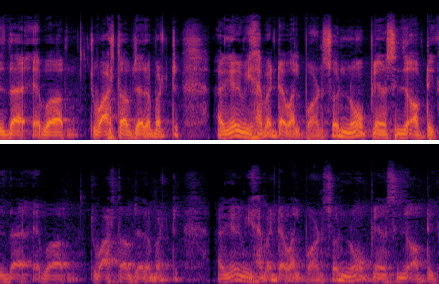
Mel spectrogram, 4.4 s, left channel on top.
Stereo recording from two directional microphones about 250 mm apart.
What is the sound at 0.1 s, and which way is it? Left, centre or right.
Speech, left.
